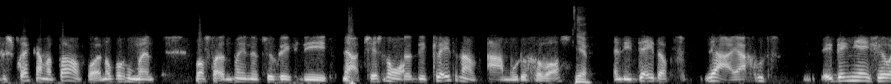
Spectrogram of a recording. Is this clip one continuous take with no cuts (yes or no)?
no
